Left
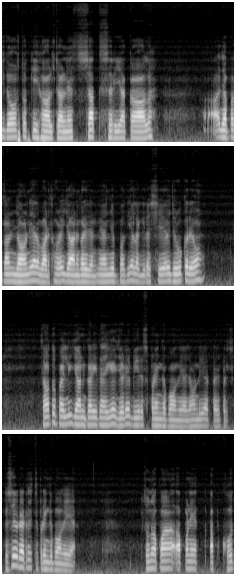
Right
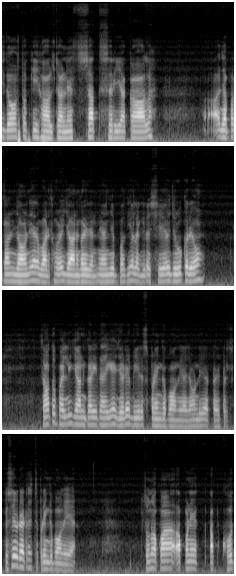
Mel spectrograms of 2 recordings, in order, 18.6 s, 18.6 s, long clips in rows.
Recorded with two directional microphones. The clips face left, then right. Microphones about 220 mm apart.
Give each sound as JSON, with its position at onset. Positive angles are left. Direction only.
{"t": 0.0, "sound": "speech", "side_deg": 35}
{"t": 10.1, "sound": "speech", "side_deg": 50}
{"t": 12.6, "sound": "speech", "side_deg": 40}
{"t": 14.3, "sound": "speech", "side_deg": 50}
{"t": 16.7, "sound": "speech", "side_deg": 45}
{"t": 17.4, "sound": "speech", "side_deg": 30}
